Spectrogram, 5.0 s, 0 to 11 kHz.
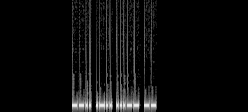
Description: Morse code, heard as a keyed tone, about 36 wpm, 700 Hz. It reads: ZL3M
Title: DXCC-100 Call Signs - 4 Characters - Repeated 2x - 35wpm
